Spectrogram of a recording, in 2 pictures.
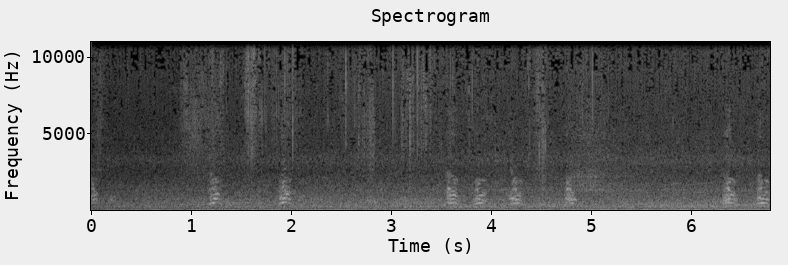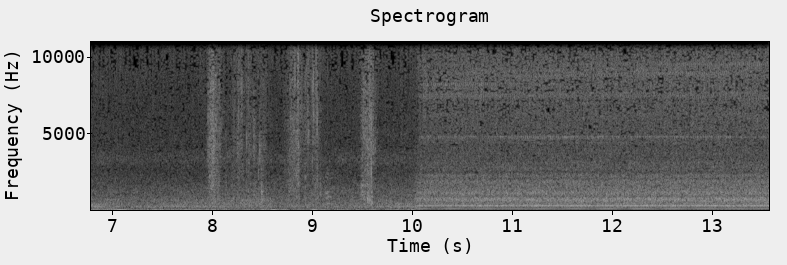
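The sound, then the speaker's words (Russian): A dog gives bursts of short barks and whining yelps, spread across several seconds over a steady low rumble that later shifts to a constant droning hum. “А мы с собакой.”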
